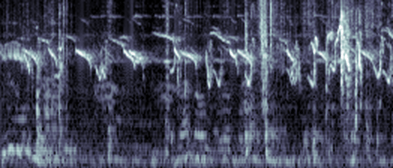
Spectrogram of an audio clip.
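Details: Newly hatched grey francolin chicks calling for their mother: a dense chorus of thin, high peeps and short downslurred cheeps, overlapping rapidly with little pause, over faint low rumbling background.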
